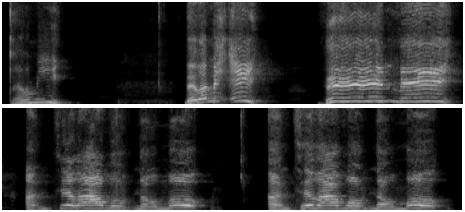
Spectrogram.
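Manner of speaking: high, loud, slow drawn-out chant; Jay Wilson voice. Retold or imitated. Vlogger eating lemon doing Jay Wilson's voice, high slow chant. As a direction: stretch it high and slow like a preacher. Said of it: "In my Jay Wilson voice".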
